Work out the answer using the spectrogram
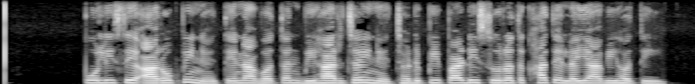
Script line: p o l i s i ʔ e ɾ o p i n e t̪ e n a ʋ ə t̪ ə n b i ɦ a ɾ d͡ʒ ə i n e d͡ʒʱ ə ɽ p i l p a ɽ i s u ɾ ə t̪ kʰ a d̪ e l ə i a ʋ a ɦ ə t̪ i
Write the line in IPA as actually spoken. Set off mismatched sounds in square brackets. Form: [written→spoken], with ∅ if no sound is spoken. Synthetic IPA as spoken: p o l i s [i→e] ʔ [e→a] ɾ o p i n e t̪ e n a ʋ ə t̪ ə n b i ɦ a ɾ d͡ʒ ə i n e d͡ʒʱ ə ɽ p i [l→∅] p a ɽ i s u ɾ ə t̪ kʰ a [d̪→t̪] e l ə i a ʋ [a→i] ɦ ə t̪ i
